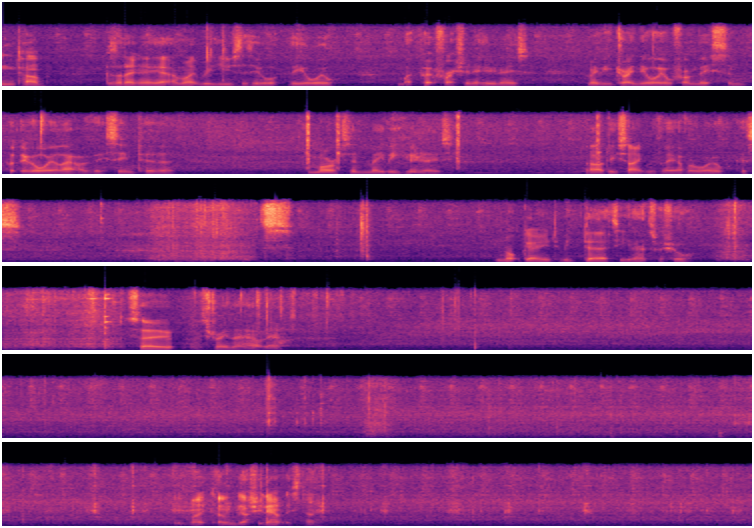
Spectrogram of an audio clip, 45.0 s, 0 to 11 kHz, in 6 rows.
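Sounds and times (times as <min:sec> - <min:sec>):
quiet steady hiss: 0:00.0 - 0:45.0
metal scraping on wood: 0:13.2 - 0:17.9, 0:22.1 - 0:26.0, 0:33.6 - 0:34.0, 0:37.1 - 0:45.0
short scrape: 0:16.3 - 0:17.6, 0:22.1 - 0:23.8.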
